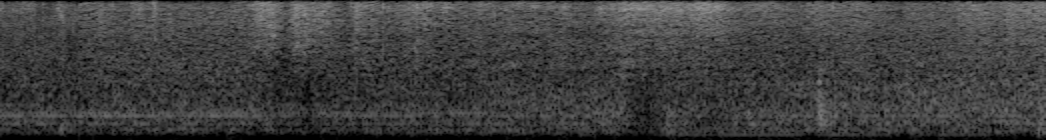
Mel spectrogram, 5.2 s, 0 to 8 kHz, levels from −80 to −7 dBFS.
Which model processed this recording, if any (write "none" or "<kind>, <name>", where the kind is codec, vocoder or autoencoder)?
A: none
